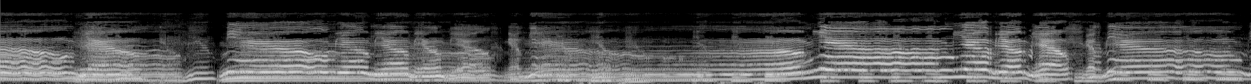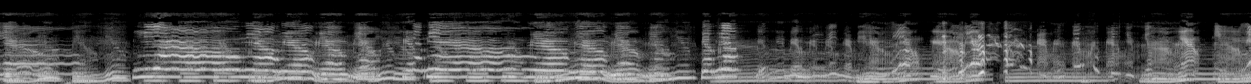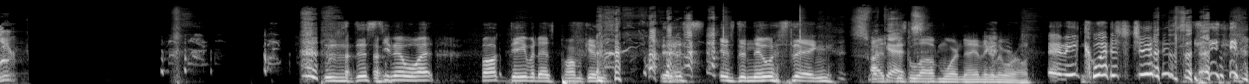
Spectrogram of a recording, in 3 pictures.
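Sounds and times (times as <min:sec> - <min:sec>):
cat meows layered in harmony into a Christmas carol melody: 0:00.8 - 0:25.1
laughter: 0:07.2 - 0:11.8, 0:17.6 - 0:24.6, 0:26.6 - 0:27.2, 0:30.8 - 0:32.4, 0:34.9 - 0:35.4, 0:36.4 - 0:37.5
speech: 0:28.2 - 0:37.5.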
